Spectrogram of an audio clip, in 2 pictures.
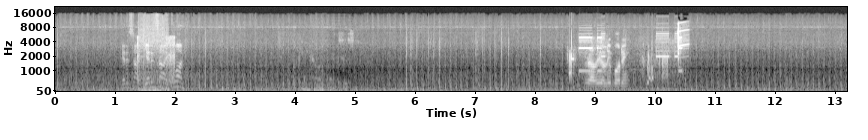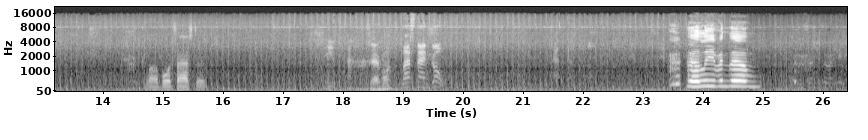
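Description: A helicopter's rotor thumps.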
